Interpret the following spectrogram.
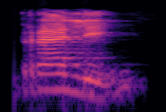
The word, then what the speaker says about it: Ralli: ¿Es Rally o Rally, Teresa? Rally. Rally. Pero se escribe Rally.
